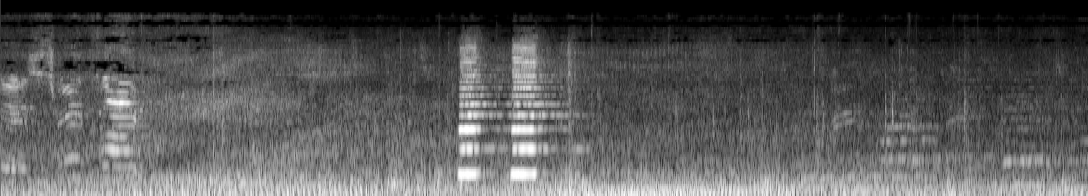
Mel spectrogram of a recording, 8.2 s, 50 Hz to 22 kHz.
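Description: A lifted square-body Chevy K5 Blazer's engine rumbling as it pulls through an intersection, building as it accelerates about halfway through. Its horn gives two short honks about three and a half seconds in, the loudest sounds here. Voices come at the start.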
